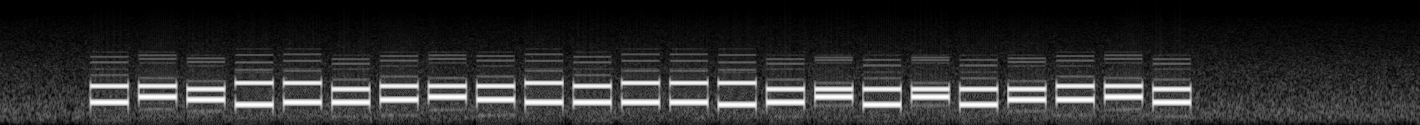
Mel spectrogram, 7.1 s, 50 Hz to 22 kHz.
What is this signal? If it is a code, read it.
DTMF, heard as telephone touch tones, dialled by machine, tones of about 190 ms. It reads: 507364808656634*1*17804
